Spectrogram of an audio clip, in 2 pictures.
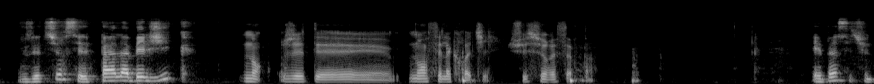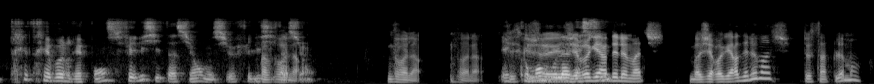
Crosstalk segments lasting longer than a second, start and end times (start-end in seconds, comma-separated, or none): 13.7-14.9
